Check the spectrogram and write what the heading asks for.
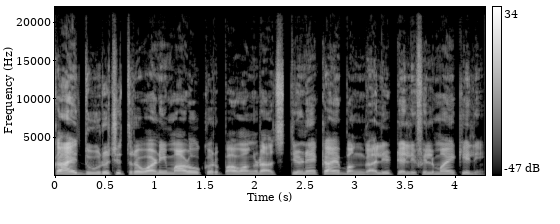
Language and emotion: Goan Konkani, neutral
